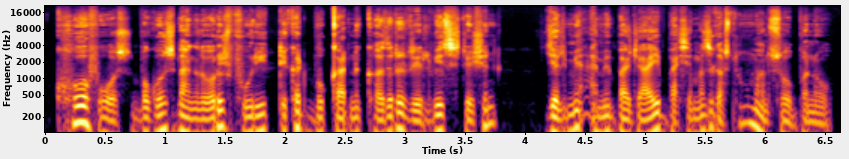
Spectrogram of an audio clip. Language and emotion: Kashmiri, fearful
